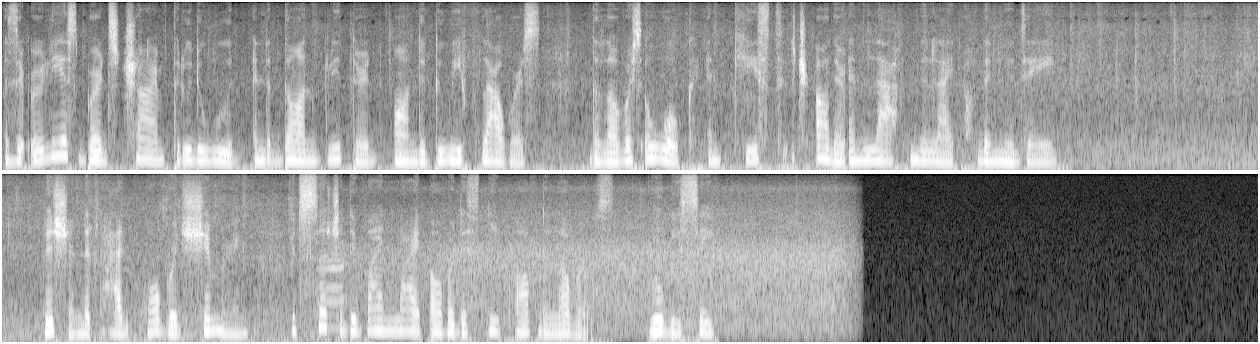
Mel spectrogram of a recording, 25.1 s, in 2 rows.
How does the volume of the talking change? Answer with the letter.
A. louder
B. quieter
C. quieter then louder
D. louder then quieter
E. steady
E.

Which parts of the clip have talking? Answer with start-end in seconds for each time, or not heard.
0.0-10.7, 12.9-19.7.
